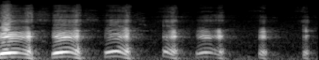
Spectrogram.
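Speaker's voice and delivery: high, rapid run of laughter; long, high-pitched real laugh. Real, not acted. Streamer cracking up over the FBI, high laugh.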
